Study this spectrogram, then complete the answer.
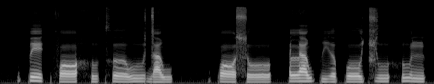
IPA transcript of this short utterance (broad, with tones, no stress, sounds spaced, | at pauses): p eː˥˨ k̚ f ɔː˩ h u˩ t̪ʰ ɤː˧˩ ʋ uː˧ d a˩ w | p ɔː˧˩ s oː˩ | l a˧˥ w p i˩ ə̯ p oː˩ t͡ɕ uː˧ h u˥˨ n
